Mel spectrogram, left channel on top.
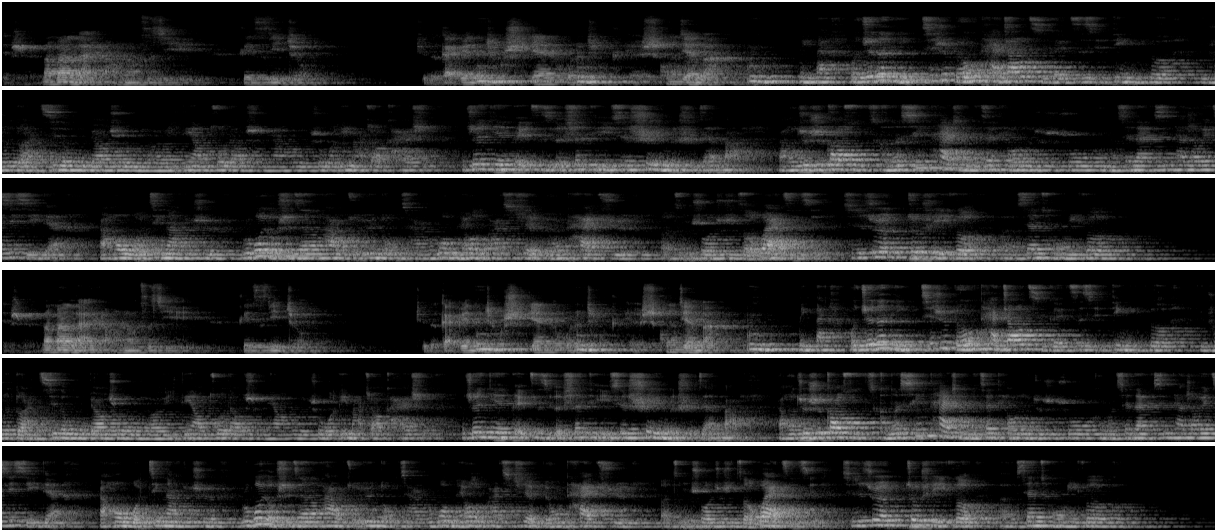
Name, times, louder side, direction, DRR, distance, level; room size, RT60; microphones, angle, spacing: voice 1, 0.1-1.9 2.4-3.0 4.2-5.8 6.3-7.1 7.4-7.5 17.0-17.2 20.1-20.3 33.3-33.5, right 1 dB, 45° right, -1 dB, 0.6 m, -34 dB
voice 2, 8.0-11.7 12.0-16.4 16.7-25.0 25.2-30.5 30.8-32.4 32.7-34.0 34.2-35.5, right 1 dB, 75° right, -2 dB, 0.8 m, -28 dB
3.6 x 3.0 x 3.6 m, 1.4 s
head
